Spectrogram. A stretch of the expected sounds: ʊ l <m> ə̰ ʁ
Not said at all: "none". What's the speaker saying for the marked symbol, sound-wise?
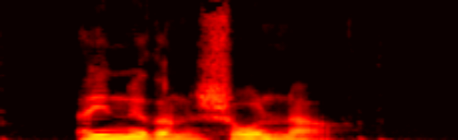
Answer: n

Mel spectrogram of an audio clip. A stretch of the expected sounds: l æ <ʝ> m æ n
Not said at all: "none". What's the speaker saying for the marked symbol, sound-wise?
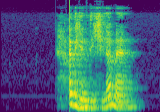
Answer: none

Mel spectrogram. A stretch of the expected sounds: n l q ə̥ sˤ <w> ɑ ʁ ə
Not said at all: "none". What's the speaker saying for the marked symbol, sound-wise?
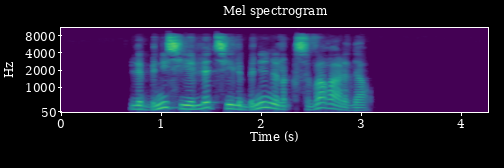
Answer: v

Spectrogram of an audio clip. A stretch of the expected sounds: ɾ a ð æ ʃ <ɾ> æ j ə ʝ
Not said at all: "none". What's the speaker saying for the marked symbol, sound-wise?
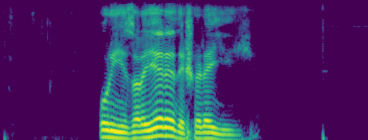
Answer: ɾ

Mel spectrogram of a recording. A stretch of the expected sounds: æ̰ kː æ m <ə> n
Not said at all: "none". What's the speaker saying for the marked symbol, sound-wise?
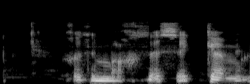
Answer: ə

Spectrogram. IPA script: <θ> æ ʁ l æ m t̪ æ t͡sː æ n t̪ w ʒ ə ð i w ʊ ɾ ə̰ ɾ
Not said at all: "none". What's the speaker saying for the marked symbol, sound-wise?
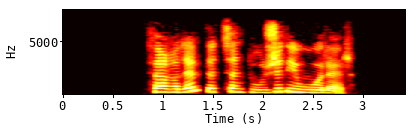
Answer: θ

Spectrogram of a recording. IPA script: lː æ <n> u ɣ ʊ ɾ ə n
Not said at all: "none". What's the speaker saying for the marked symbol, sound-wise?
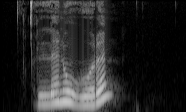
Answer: n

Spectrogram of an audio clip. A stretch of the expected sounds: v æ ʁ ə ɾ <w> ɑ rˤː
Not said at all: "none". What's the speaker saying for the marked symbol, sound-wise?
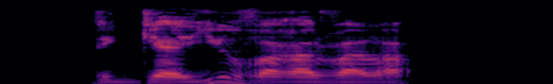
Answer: v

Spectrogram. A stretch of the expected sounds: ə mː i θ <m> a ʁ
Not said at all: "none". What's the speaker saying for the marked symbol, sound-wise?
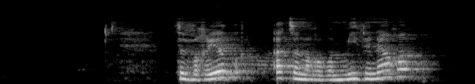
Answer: n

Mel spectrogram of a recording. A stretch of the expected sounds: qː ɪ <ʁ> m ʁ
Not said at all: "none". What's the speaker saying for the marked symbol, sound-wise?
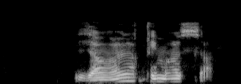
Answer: none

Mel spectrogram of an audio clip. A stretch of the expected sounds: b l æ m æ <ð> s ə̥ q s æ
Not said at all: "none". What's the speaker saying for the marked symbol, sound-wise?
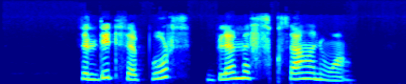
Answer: θ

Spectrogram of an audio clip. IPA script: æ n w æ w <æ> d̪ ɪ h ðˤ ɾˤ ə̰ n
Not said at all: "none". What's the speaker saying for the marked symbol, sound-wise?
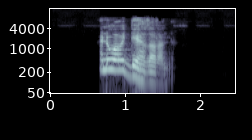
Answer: i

